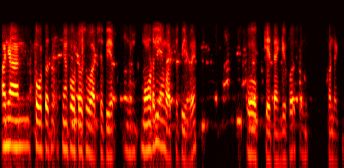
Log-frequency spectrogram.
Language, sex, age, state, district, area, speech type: Malayalam, male, 18-30, Kerala, Idukki, rural, conversation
